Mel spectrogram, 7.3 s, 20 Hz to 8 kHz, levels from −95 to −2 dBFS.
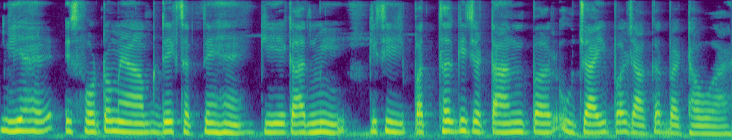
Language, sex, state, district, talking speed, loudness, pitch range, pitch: Hindi, female, Goa, North and South Goa, 180 wpm, -16 LUFS, 190-210 Hz, 195 Hz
